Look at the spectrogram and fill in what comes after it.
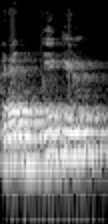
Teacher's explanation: ربکم میں را پہ زبر ہے تو را کو آپ موٹا کریں گے اور را تفخیم کے ساتھ پڑھیں گے۔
